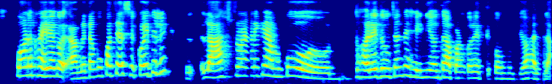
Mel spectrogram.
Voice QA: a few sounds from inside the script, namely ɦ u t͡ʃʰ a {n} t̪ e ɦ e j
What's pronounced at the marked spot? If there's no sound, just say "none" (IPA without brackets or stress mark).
n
